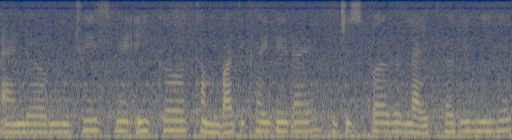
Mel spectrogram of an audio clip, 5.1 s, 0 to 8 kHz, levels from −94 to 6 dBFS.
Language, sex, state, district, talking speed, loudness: Hindi, female, Chhattisgarh, Raigarh, 175 wpm, -26 LUFS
